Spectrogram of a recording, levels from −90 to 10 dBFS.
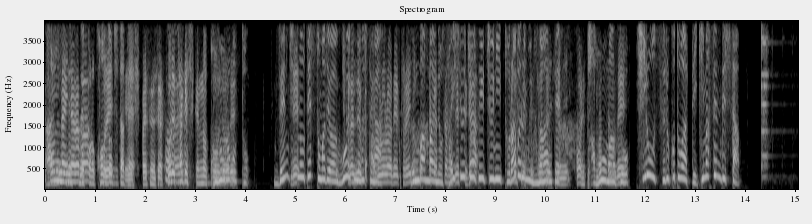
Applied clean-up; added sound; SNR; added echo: neural mask model RNNoise.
